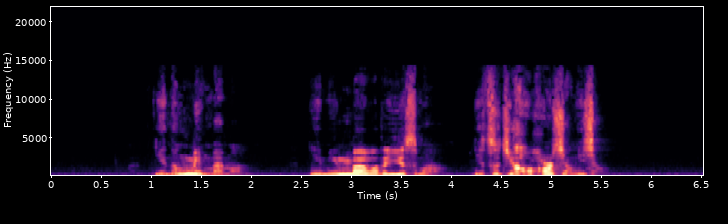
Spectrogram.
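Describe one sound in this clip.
A middle-aged man speaks calmly and firmly nearby.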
